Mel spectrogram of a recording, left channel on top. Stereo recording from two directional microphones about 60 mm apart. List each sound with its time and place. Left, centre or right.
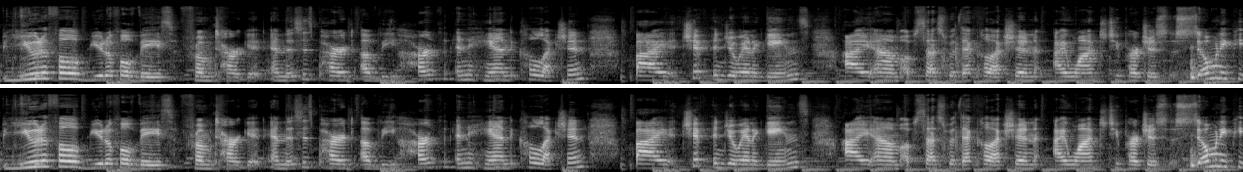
0.1 s speech: right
